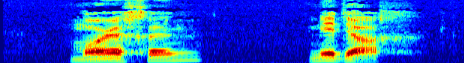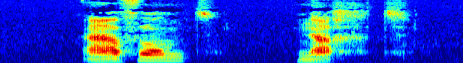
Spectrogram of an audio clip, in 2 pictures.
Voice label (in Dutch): "morgen middag", Dutch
